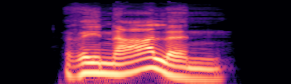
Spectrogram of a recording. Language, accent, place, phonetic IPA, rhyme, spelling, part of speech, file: German, Germany, Berlin, [ʁeˈnaːlən], -aːlən, renalen, adjective, De-renalen.ogg
- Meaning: inflection of renal: 1. strong genitive masculine/neuter singular 2. weak/mixed genitive/dative all-gender singular 3. strong/weak/mixed accusative masculine singular 4. strong dative plural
